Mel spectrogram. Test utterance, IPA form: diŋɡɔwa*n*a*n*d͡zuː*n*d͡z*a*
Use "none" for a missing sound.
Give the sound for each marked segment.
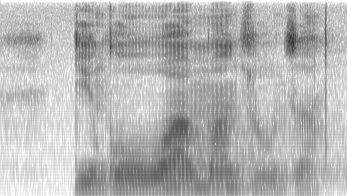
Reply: m, n, n, a

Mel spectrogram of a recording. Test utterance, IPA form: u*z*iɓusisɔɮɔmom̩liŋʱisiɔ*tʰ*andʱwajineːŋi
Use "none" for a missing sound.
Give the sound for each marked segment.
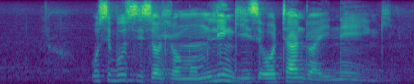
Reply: s, tʰ

